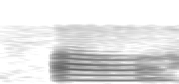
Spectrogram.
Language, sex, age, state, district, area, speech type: Manipuri, female, 18-30, Manipur, Kangpokpi, urban, conversation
